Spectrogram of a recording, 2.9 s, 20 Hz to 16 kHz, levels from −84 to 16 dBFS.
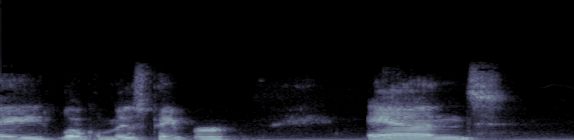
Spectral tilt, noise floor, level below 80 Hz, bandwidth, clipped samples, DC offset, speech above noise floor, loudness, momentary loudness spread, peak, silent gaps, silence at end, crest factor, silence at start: -5.5 dB/octave; -46 dBFS; -56 dBFS; 8.8 kHz; under 0.1%; under 0.1%; 25 dB; -22 LUFS; 11 LU; -4 dBFS; none; 0.35 s; 18 dB; 0 s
